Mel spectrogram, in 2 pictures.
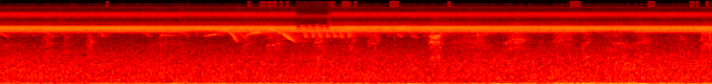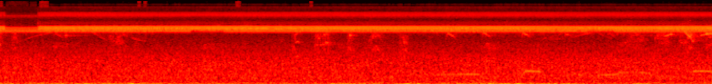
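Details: Crickets keep up a continuous shrill trill that briefly drops out twice. Over it come many short, sharp bird chirps and a few soft low whistles late on, with a windmill's low murmur underneath.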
